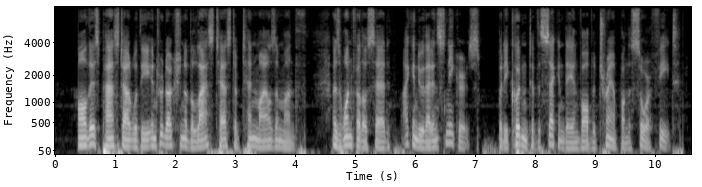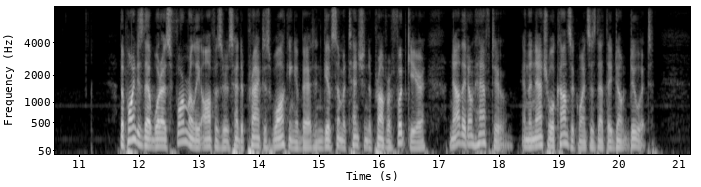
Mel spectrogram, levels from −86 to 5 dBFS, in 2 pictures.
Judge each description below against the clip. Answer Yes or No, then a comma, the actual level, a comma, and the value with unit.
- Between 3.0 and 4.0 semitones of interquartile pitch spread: No, average, 4.9 semitones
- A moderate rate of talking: No, fast, 210 wpm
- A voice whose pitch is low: Yes, low, 100 Hz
